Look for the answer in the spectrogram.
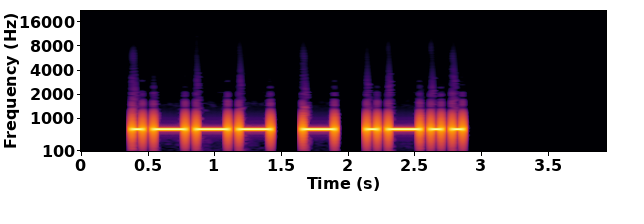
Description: Morse code, heard as a keyed tone, about 15 wpm, 700 Hz. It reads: JTL
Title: USA Call Sign Postfixes - 3 Letters 15wpm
